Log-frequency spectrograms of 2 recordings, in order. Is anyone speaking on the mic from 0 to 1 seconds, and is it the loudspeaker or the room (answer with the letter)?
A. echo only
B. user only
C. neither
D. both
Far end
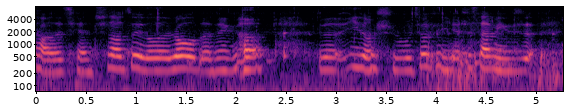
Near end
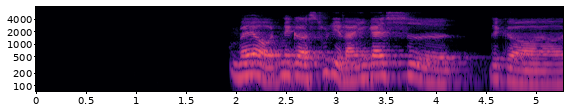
C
